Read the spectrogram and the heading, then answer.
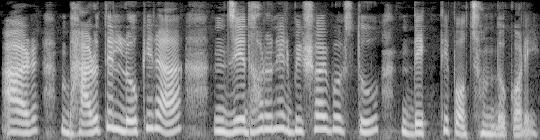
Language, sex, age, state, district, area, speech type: Bengali, female, 18-30, West Bengal, South 24 Parganas, rural, spontaneous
